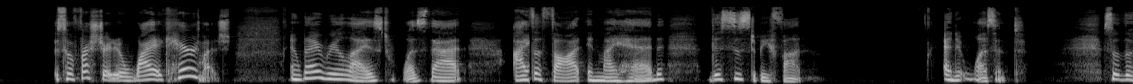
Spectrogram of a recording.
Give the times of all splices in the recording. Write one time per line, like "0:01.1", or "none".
0:02.0
0:03.0
0:05.3
0:07.5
